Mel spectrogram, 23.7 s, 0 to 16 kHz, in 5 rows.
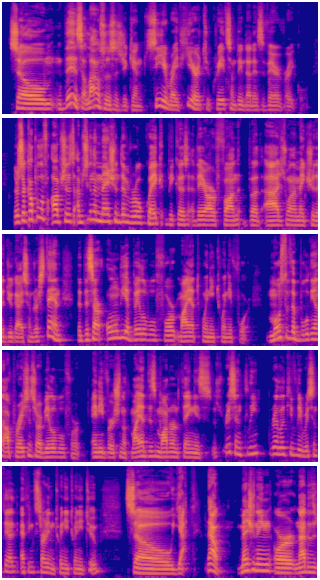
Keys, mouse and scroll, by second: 5.0 w, 5.3 r, 6.8-7.7 typing, 13.9 ctrl+z.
